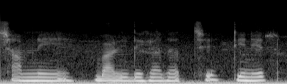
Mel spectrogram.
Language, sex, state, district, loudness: Bengali, female, West Bengal, Alipurduar, -14 LUFS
